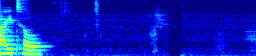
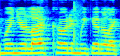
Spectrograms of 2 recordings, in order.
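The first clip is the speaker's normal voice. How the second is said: ordinary talk, nothing marked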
